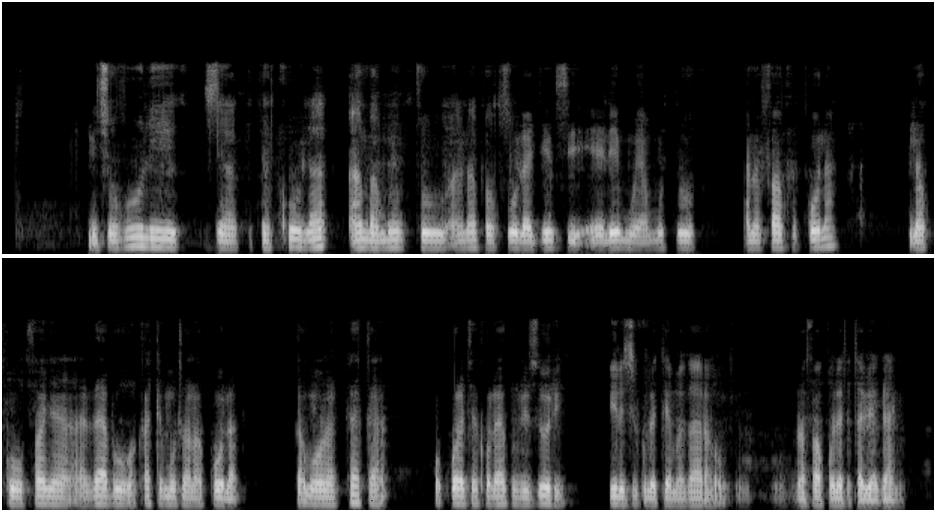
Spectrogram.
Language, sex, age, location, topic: Swahili, male, 18-24, Wajir, education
